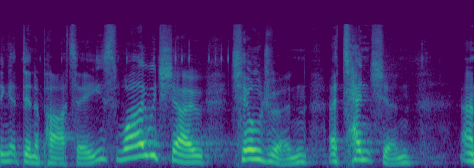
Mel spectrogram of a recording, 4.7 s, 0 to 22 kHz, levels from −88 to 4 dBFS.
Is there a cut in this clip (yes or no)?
yes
